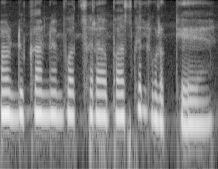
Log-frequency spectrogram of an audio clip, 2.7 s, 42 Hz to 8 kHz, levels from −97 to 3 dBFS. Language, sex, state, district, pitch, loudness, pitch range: Hindi, female, Arunachal Pradesh, Papum Pare, 220 Hz, -15 LUFS, 190-225 Hz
